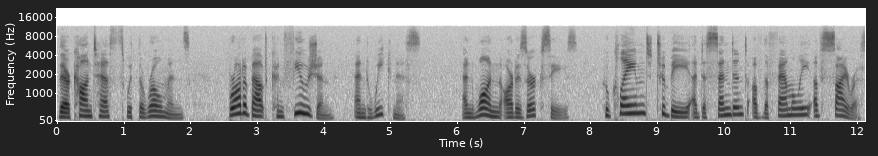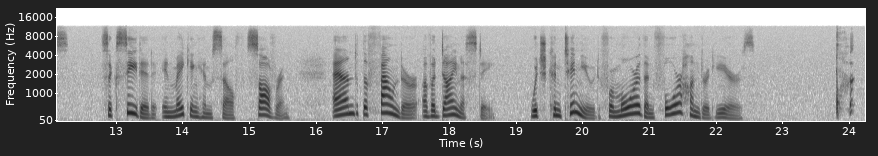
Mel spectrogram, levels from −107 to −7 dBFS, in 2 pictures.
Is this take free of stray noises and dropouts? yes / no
no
